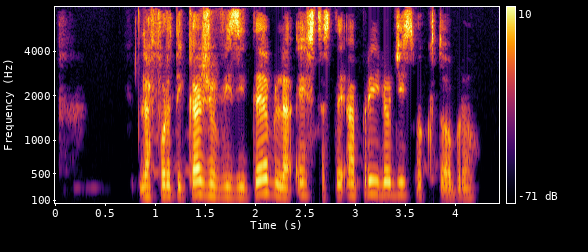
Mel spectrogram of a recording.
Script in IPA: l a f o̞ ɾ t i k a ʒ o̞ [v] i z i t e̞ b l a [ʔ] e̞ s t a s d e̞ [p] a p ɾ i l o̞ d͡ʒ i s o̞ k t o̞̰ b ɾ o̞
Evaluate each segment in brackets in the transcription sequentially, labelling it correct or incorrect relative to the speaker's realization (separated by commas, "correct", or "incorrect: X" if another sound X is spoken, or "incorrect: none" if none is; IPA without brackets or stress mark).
correct, correct, incorrect: ʔ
